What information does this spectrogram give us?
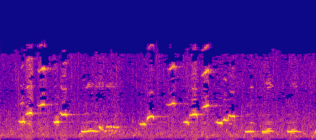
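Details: White-rumped shama in training audio for caged birds, singing short clear whistled notes that hop between high and lower pitches, with paired slurred notes and quick chirps in an irregular, lively sequence.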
